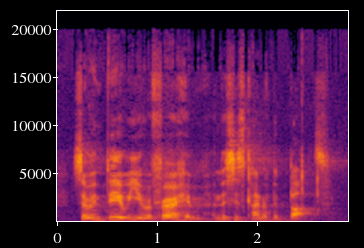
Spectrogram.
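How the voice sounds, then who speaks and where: A woman at a medium pitch, fairly quick and fairly even, with audible room echo. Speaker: doctor. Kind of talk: lecture. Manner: fast.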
